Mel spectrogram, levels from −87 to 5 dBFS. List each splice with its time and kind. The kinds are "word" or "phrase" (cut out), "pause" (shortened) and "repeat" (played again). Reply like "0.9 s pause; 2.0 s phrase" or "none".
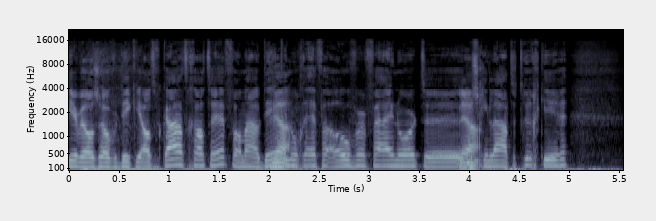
none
